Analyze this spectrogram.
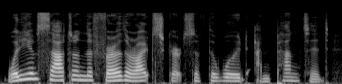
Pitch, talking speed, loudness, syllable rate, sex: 180 Hz, 195 wpm, -20 LUFS, 4.8 syllables/s, female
